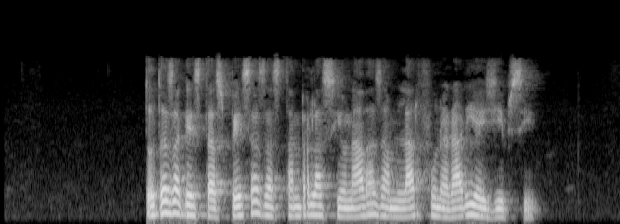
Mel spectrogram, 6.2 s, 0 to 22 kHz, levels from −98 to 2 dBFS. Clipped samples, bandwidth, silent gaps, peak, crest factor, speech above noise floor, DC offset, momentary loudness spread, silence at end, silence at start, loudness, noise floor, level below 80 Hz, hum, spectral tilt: under 0.1%; 7.8 kHz; none; -2 dBFS; 16 dB; 54 dB; under 0.1%; 9 LU; 0.85 s; 1.45 s; -17 LUFS; -71 dBFS; -58 dBFS; none; -6 dB/octave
